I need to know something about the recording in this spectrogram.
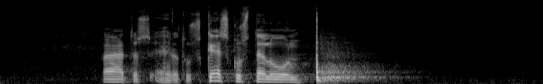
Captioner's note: Nuijan kopautus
